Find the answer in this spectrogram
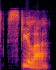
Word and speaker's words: stela: Another thing about this time that's notable archaeologically is the Merneptah stela. I for sure had to ask how to pronounce that last word. I was saying stele, but it's stela.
